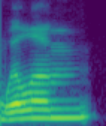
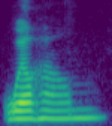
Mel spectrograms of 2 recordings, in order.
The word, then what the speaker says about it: Wilhelm: Willem H. Pell? Wilhelm. Well, I pronounce it Willem, but like, I know it's Wilhelm. But the audiobook pronounces it Wilhelm.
